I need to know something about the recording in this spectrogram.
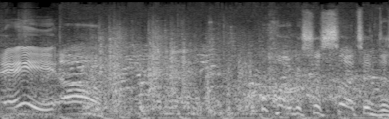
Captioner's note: chair crashing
